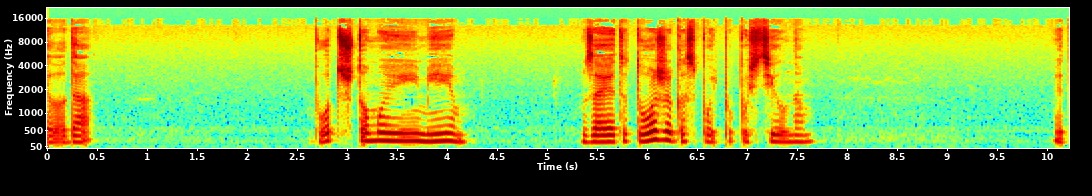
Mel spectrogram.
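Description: A woman speaks calmly and close to the microphone, in short phrases with pauses.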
